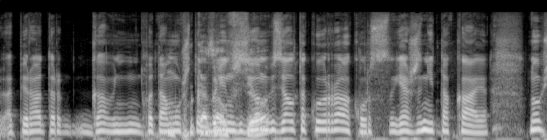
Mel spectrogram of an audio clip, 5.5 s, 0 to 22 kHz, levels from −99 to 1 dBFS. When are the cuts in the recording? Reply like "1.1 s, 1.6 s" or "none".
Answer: 1.4 s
